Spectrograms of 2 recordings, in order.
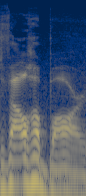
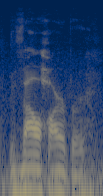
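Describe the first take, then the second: First: There is no R sound before the B. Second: An R sound comes before the B. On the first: The speaker calls it right. "It's Valhabar" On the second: The speaker calls it wrong. "as if there's like an R before the B"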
